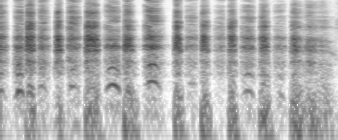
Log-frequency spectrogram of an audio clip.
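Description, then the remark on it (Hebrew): A person demonstrates rapid, shallow, panicked breathing, the breathing of fear: about a dozen quick, slightly irregular in-and-out gasps in a steady flurry, with no talking. “כזה, נשימה של פחד.”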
